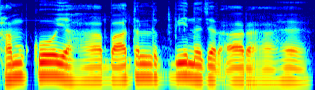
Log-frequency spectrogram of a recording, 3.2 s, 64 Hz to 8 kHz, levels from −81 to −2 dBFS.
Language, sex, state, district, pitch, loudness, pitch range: Hindi, male, Arunachal Pradesh, Lower Dibang Valley, 115 Hz, -18 LUFS, 105-130 Hz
